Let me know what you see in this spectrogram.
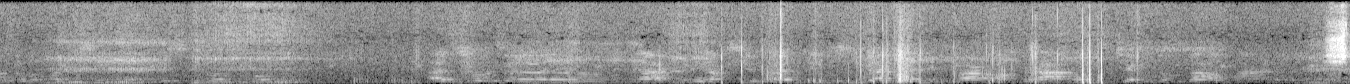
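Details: Little puppy snoring while asleep in the owner's arms: soft, rough snoring breaths with small snorts and squeaky nasal sounds.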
